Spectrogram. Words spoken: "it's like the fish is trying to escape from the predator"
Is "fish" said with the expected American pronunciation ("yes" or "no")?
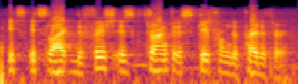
yes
